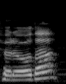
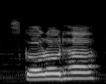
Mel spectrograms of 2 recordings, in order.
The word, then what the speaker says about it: Hidora: Because even though I know it's pronounced Hidora, pretty much everybody who reads it is gonna go, like... Skurodha. They're gonna say weird shit, and I respect that.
